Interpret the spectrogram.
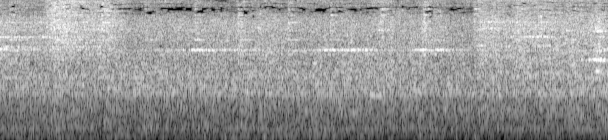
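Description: Railway tank wagons rolling slowly across a level crossing: a steady rumble of wheels on rail, with a few short, faint wheel squeals.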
